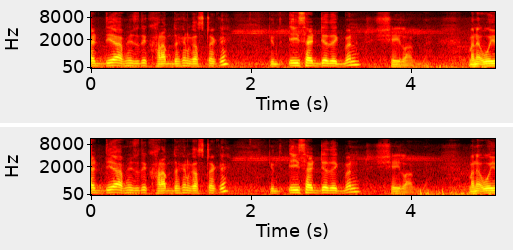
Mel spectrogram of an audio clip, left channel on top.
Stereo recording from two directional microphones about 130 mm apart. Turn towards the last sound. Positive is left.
turn(degrees=15)  # may be behind; listen again after turning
